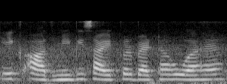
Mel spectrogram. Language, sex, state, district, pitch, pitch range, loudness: Hindi, male, Punjab, Pathankot, 230 Hz, 220-240 Hz, -16 LUFS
